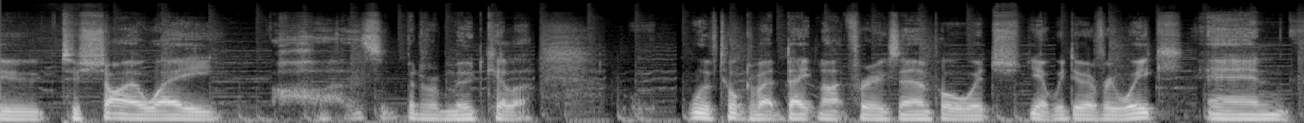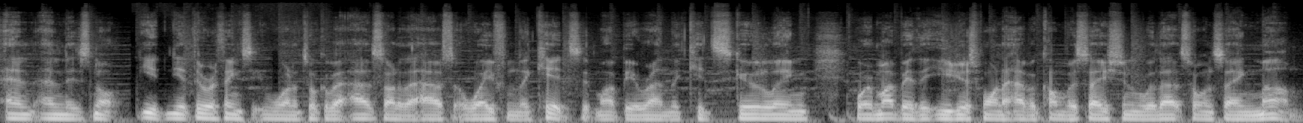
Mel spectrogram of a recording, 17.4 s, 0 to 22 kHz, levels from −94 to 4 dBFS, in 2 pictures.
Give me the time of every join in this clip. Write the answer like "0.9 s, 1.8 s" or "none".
9.5 s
